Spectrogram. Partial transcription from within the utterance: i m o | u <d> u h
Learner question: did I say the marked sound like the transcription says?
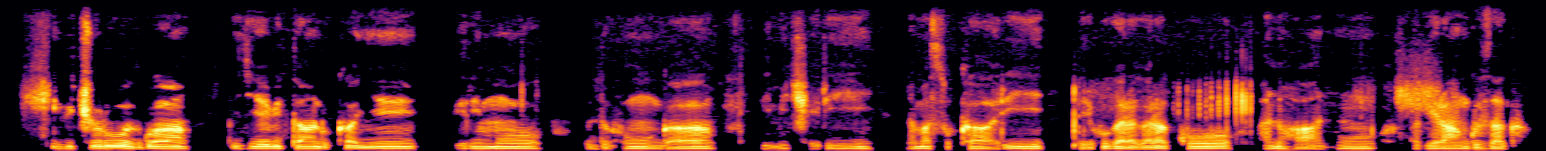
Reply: yes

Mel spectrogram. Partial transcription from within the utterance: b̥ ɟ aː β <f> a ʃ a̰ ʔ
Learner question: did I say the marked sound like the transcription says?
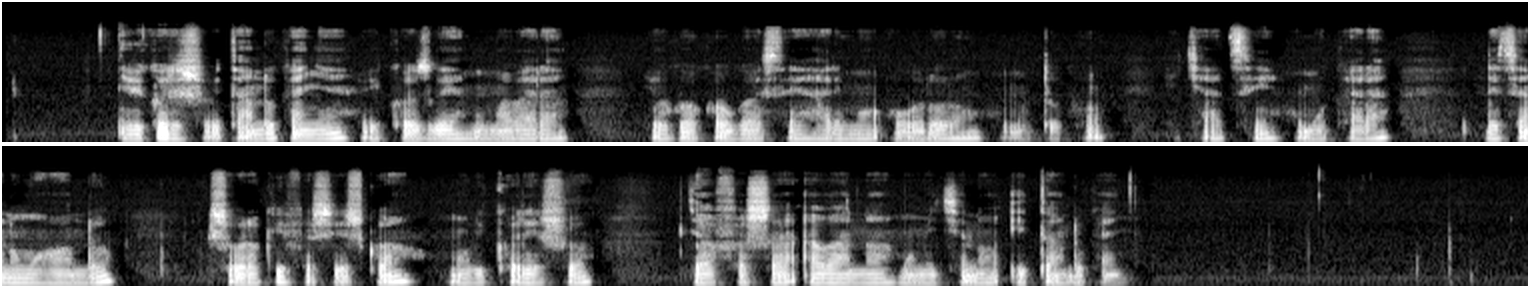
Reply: yes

